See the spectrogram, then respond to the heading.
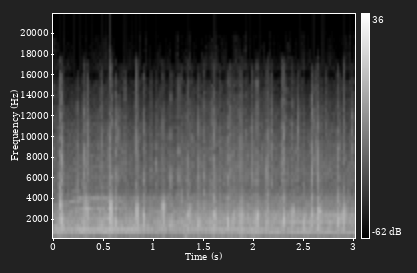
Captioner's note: audience cheers and applauds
